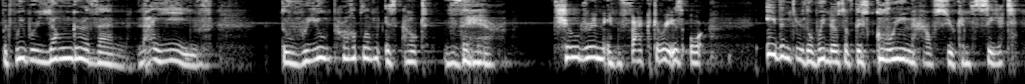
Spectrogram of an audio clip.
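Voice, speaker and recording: A woman's voice: mid-range voice, measured pace, warm tone, slightly rough. An actress playing a bitter, theatrical Victorian woman poet in a comedic period audio drama, with a haughty, sardonic delivery. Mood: exasperated, weary.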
